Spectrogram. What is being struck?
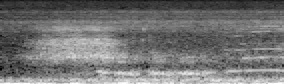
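Nothing is struck.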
